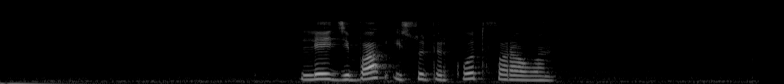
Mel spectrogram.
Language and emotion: Russian, neutral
